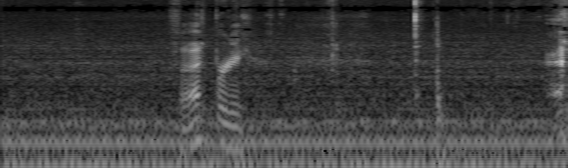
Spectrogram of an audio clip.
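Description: A metal mounting arm clicks as it is folded.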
